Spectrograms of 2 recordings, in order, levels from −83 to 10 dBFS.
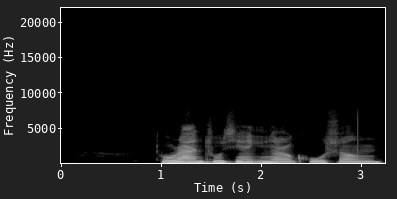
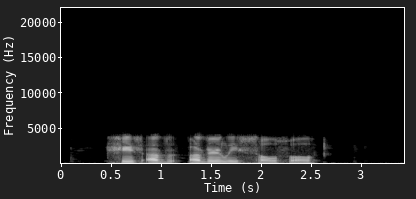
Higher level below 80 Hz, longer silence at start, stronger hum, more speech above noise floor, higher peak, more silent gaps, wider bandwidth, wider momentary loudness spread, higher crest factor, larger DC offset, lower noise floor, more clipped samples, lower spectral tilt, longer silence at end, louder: second, -64 dBFS vs -54 dBFS; first, 1 s vs 0.45 s; neither; about the same, 55 dB vs 56 dB; second, -8 dBFS vs -2 dBFS; neither; first, 5.6 kHz vs 4.3 kHz; about the same, 8 LU vs 9 LU; about the same, 16 dB vs 20 dB; neither; about the same, -77 dBFS vs -75 dBFS; neither; first, -7 dB/octave vs -4 dB/octave; second, 0.05 s vs 0.9 s; second, -23 LUFS vs -19 LUFS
